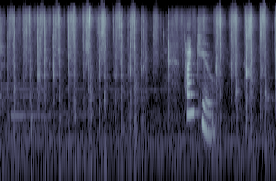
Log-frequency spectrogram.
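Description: Tarot cards are shuffled in crisp rapid riffles, a steady series of papery flicks, while a voice briefly speaks partway through.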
